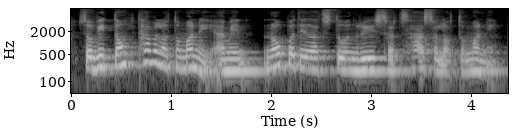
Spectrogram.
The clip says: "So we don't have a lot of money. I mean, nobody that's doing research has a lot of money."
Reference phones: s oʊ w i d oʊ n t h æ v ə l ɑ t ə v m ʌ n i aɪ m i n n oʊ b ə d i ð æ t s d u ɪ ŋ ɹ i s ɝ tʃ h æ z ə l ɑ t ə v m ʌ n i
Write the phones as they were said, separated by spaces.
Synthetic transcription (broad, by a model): s oʊ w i d oʊ n t h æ v ə l ɑ t ə v m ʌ n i aɪ m i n n oʊ b ə d i ð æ t s d u ɪ ŋ ɹ i s ɝ tʃ h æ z ə l ɑ t ə v m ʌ n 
